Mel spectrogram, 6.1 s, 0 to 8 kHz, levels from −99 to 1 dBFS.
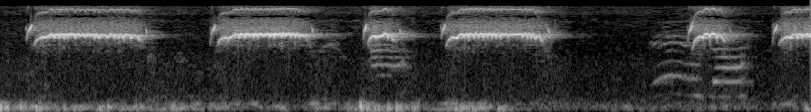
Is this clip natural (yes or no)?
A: yes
